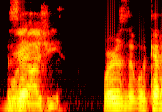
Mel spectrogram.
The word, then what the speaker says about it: Boyajian: Boyajian is the easy pronunciation. Boyajian.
